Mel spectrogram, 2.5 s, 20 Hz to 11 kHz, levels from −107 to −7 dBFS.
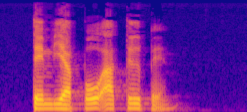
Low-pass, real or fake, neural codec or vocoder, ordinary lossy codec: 9.9 kHz; real; none; AAC, 48 kbps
